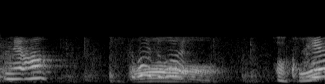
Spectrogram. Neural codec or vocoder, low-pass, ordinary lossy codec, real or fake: none; 3.6 kHz; none; real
